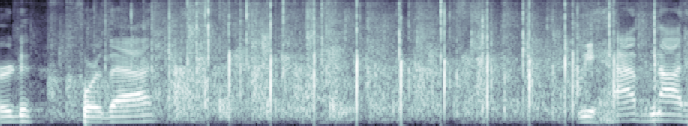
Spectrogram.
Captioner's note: audience applauding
